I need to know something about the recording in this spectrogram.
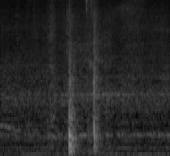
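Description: A plastic card case clicks and knocks as it is handled.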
